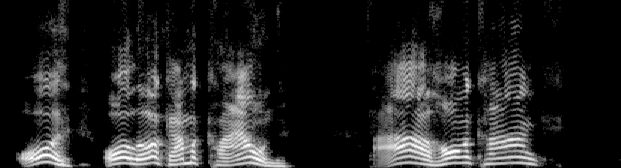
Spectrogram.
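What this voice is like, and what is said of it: Exaggerated mocking Midwest accent. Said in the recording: “shitty Midwest accent”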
